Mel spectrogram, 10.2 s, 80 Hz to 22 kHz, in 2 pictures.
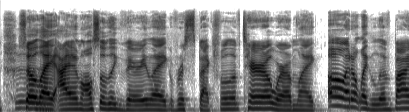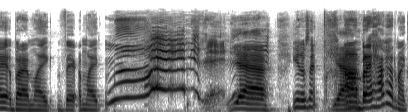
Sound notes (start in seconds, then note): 6.8 squeals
